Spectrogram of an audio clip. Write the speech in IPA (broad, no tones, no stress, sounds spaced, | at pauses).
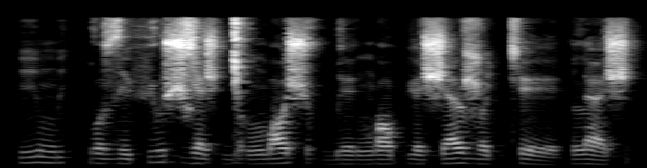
i m i ɡ͡b o z i fʲ u ʃ ʑ æ ʃ ɟ ɒ ŋ͡m ɒ ʃ o ɡ͡b e ŋ ɒ pʲ æ ʃ æ ʐ ɒ cʰ e | l æ ʃ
